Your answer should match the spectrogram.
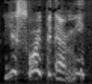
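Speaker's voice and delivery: surprised at the cat's swipe; startled outrage. Real, not acted. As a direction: yelp it as the cat lashes out. Cat swipes at her.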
